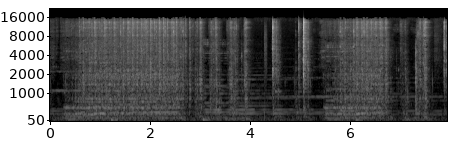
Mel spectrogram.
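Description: Vintage electric sewing machine stitching a seam in two runs, its motor speeding up at the start of the first. Between the runs there is a pause of a few sharp clicks.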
